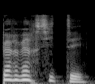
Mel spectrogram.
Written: perversité

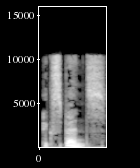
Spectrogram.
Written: expense

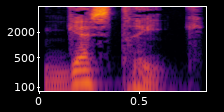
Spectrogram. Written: gastrique

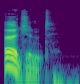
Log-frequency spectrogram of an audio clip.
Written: urgent

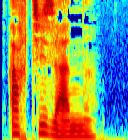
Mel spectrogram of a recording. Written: artisane

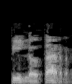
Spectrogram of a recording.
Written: pilotar

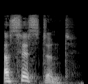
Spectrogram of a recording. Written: assistant

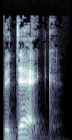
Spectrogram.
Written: bedeck

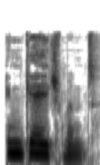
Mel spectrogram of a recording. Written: engagement

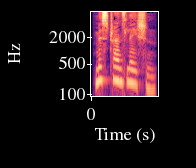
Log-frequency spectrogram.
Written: mistranslation

